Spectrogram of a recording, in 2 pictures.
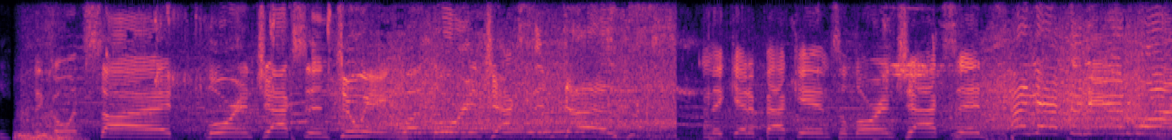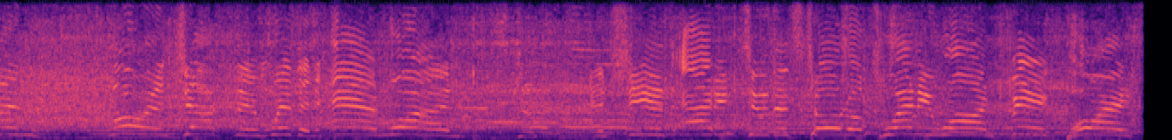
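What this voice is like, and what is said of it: American accent. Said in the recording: “I love the American accent from the commentator there”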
